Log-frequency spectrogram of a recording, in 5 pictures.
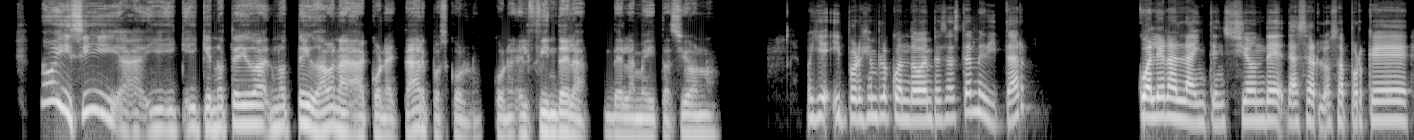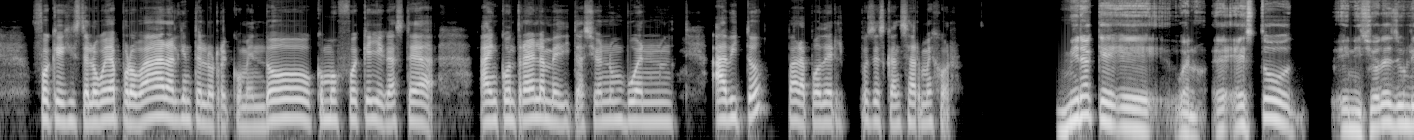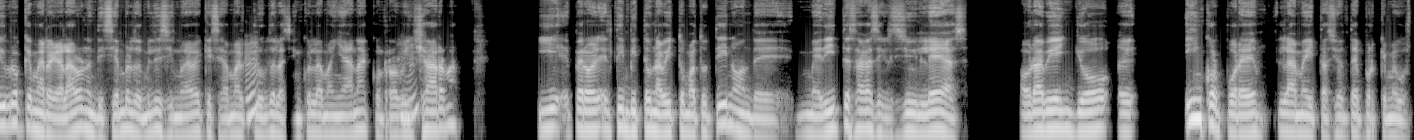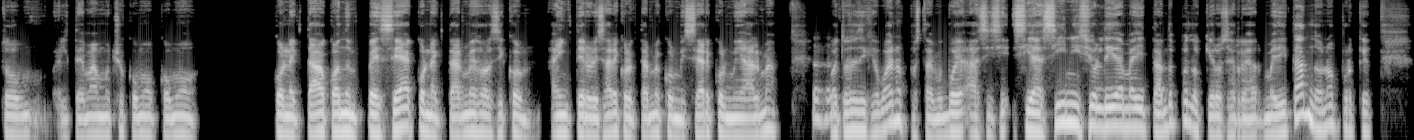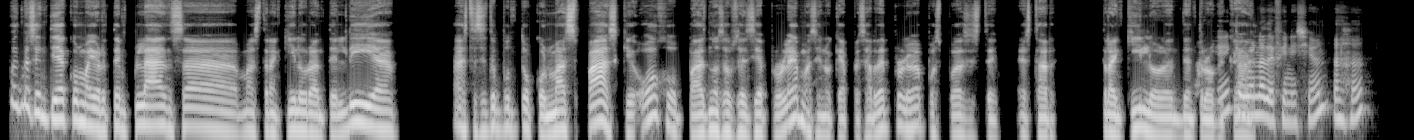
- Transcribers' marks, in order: other background noise; "cerrar" said as "cerrear"
- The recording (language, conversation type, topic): Spanish, podcast, ¿Qué hábitos te ayudan a dormir mejor por la noche?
